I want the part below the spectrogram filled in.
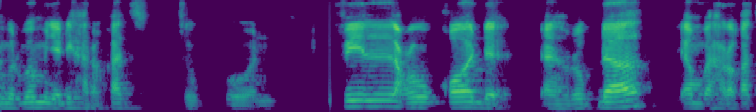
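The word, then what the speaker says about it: العقد: Fil uqad dan huruf dal yang berharokat sukun memiliki sifat qalqalah atau memantul. Ya. Jadi ketika membaca uqad harus dipantulin, ya, jangan sampai ditelan.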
